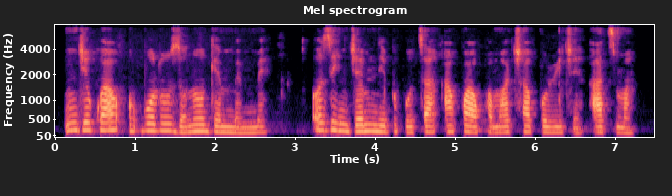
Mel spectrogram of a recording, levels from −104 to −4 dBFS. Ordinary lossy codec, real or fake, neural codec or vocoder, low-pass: none; real; none; 7.2 kHz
